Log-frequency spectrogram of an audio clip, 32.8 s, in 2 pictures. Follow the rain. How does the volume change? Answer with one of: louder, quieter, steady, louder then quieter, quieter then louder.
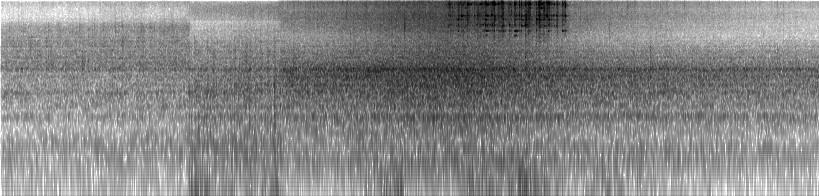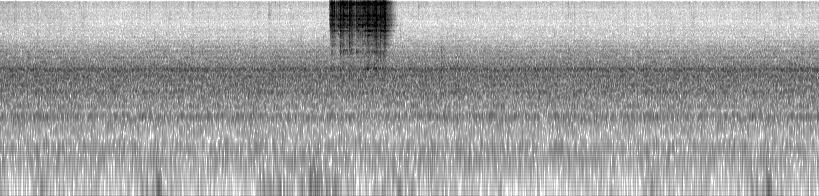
louder then quieter.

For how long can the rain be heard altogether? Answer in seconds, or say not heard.
33 s.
